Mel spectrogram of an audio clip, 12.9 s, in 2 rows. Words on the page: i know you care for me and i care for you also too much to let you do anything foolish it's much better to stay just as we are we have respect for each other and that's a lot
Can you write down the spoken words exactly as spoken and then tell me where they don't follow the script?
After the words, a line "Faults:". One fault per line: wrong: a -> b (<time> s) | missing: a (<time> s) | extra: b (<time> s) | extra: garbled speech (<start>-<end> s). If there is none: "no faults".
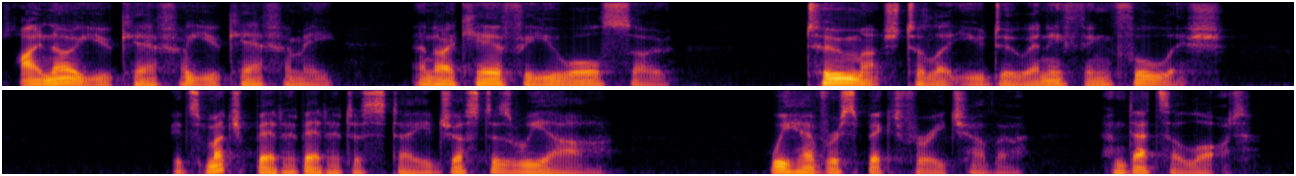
i know you care for you care for me and i care for you also too much to let you do anything foolish it's much better better to stay just as we are we have respect for each other and that's a lot
Faults:
extra: you care for (0.9 s)
extra: better (7.9 s)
